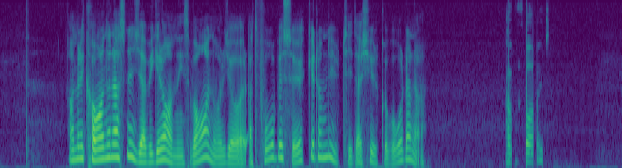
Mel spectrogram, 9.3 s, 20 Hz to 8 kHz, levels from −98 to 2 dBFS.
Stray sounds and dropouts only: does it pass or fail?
fail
